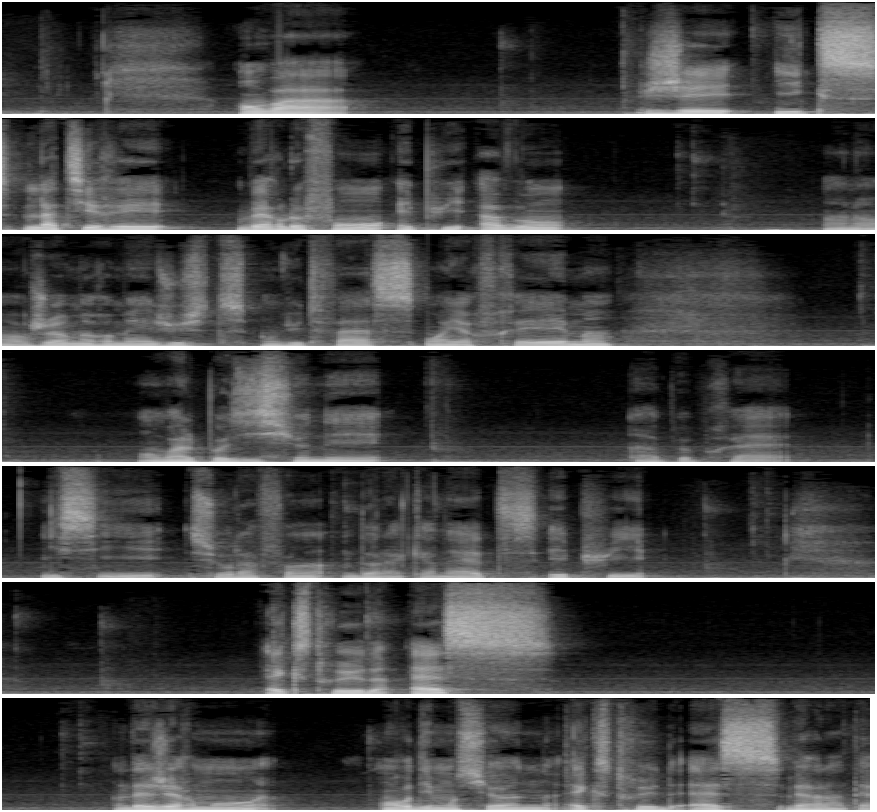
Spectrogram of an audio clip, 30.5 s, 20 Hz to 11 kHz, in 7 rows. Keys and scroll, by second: 3.4 g, 9.2 KP_1, 10.8 z, 13.4 g, 21.6 z, 23.7 e, 29.4 e.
